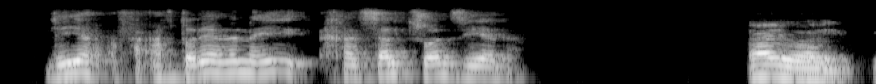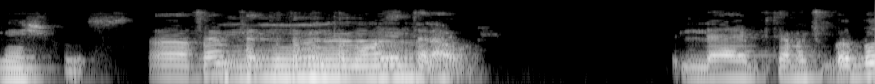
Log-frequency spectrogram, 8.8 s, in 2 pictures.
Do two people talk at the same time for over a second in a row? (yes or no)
yes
